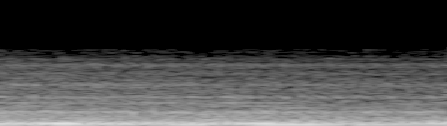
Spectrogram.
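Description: Deep, sustained low rumble of a logo intro's sound effect, the tail of a musical whoosh sting.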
